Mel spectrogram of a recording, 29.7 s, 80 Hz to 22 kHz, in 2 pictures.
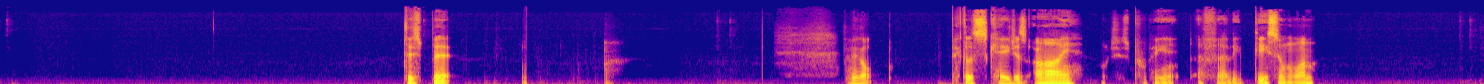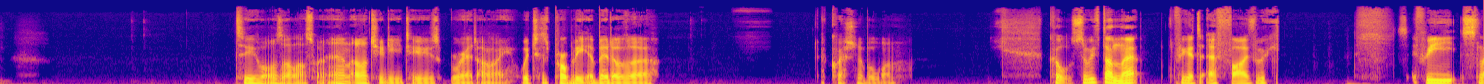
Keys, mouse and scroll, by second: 5.1 F2, 9.3 F6, 17.1 F2, 18.7 F6, 26.5 F5, 28.2 F6.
